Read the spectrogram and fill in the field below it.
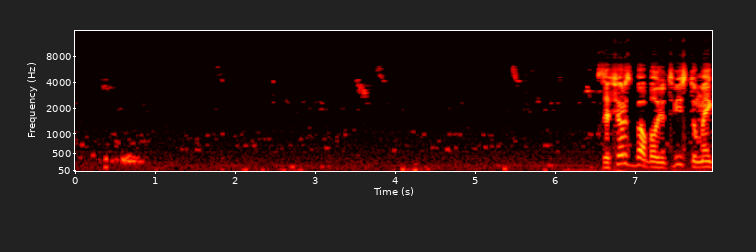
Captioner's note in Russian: птички щебечут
